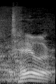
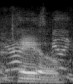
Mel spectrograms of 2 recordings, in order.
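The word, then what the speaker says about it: Tao: Taylor, awesomeness. No, Teo. Teo. It's spelled T-A-O.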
